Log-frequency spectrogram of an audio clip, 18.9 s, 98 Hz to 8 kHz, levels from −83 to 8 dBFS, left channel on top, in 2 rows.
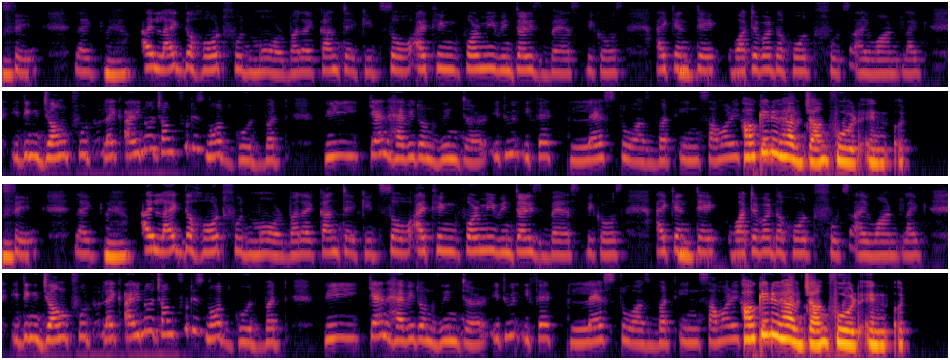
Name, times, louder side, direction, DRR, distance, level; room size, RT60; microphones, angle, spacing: voice 1, 0.0-1.0 1.4-17.2, right 1 dB, 35° right, 0.8 m, -32 dB
voice 2, 16.9-18.5, right 5 dB, 75° right, 0.5 m, -16 dB
3.2 x 2.4 x 3.2 m
head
